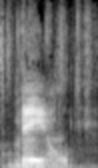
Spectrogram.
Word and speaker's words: Bale: Yeah, it's not Bell, it's Bale. – Like a bale of hay. – I know, you're saying Bell instead of Bale.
